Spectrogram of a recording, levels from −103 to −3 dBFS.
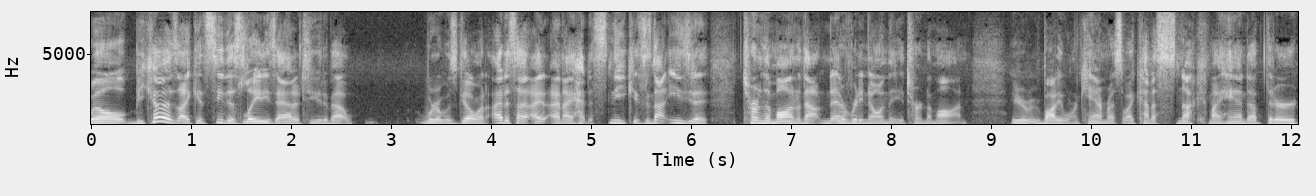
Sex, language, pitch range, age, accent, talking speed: male, English, 130-165 Hz, 30-49, American, 235 wpm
